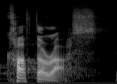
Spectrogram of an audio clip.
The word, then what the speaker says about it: katharos: So the word pure there is a word katharos, or, or katharos is, is the proper pronunciation.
